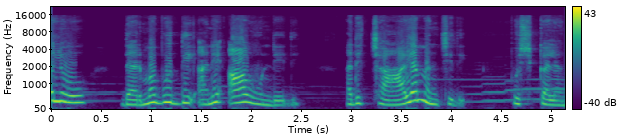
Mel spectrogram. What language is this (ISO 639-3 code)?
tel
